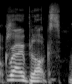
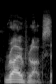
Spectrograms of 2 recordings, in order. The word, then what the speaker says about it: Roblox: Still to come, if your kids play now, I don't know how you pronounce it. Is it Roblox or Roblox? – Roblox. – Roblox, there we go.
